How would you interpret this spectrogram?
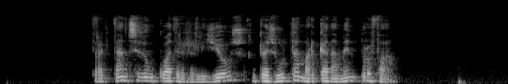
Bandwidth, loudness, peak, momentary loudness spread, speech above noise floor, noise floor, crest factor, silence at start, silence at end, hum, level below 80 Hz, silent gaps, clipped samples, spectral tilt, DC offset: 11 kHz; -24 LUFS; -6 dBFS; 9 LU; 44 dB; -67 dBFS; 20 dB; 0.9 s; 0.45 s; none; -60 dBFS; none; under 0.1%; -5 dB/octave; under 0.1%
